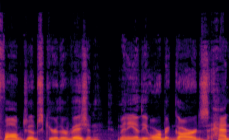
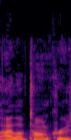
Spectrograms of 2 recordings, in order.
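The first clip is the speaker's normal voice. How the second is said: ordinary talk, nothing marked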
